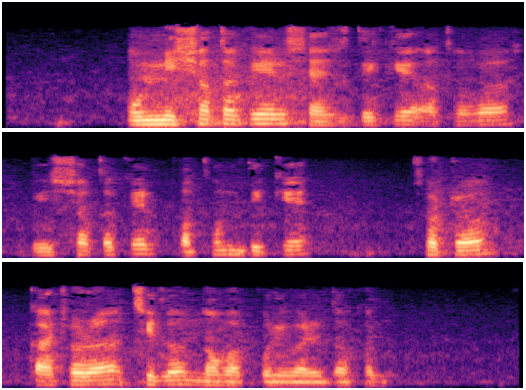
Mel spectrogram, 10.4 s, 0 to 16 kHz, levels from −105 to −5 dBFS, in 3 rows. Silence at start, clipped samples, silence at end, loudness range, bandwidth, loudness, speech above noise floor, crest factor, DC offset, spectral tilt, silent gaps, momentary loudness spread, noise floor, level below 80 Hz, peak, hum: 0.85 s; under 0.1%; 0.9 s; 6 LU; 8 kHz; -19 LUFS; 43 dB; 18 dB; under 0.1%; -5.5 dB/octave; none; 13 LU; -61 dBFS; -56 dBFS; -2 dBFS; none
